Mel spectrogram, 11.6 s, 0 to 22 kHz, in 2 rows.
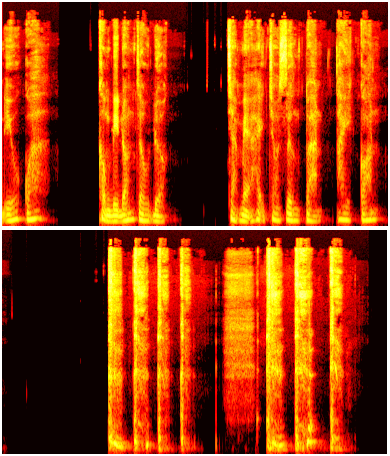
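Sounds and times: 
speech: 0:00.0 - 0:00.7, 0:01.5 - 0:02.5, 0:03.4 - 0:05.7, 0:10.3 - 0:10.6
gravely ill young man coughing: 0:07.4 - 0:08.7, 0:09.6 - 0:11.1.

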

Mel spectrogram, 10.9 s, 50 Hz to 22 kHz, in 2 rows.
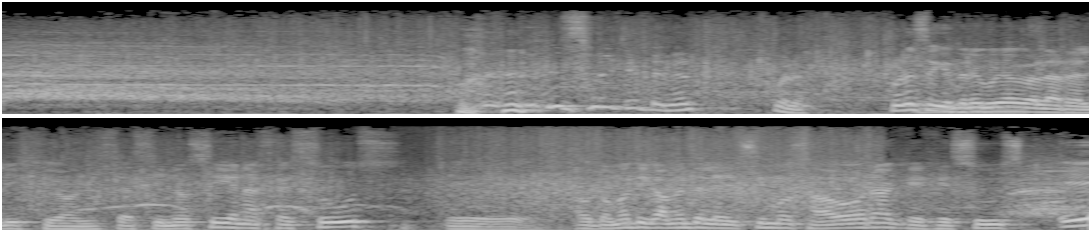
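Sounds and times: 
applause: 0:00.0 - 0:10.8
laughter: 0:02.0 - 0:06.4
speech: 0:02.3 - 0:10.8.

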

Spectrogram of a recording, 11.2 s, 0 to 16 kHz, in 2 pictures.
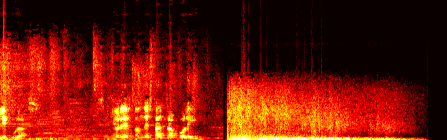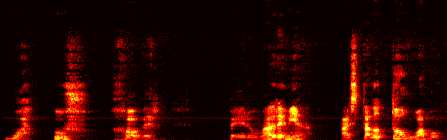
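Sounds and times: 
speech: 0:00.0 - 0:00.6, 0:01.4 - 0:02.7, 0:05.8 - 0:07.6, 0:08.5 - 0:11.1
explosion near an armoured vault: 0:02.8 - 0:05.4.

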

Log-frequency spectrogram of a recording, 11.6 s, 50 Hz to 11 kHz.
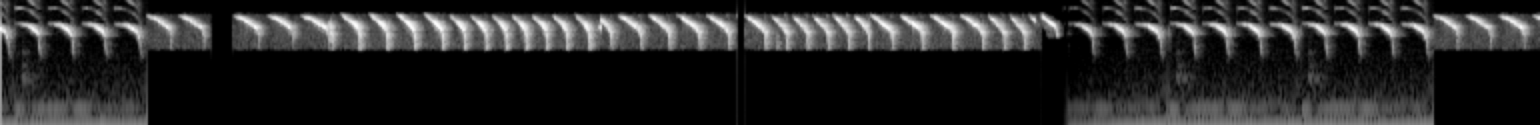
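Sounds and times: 
Timbrado Español breed canary song with trills and ticking notes: 0:00.0 - 0:11.5.

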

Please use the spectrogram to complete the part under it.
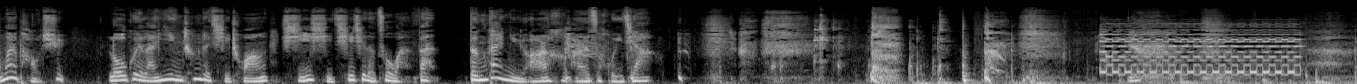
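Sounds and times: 
speech: 0:00.0 - 0:08.0
person clearing throat: 0:08.7 - 0:09.2, 0:09.8 - 0:10.2
person coughing: 0:08.7 - 0:09.2, 0:09.8 - 0:10.2
telephone ringing with an electronic trill for an incoming call: 0:11.0 - 0:13.2.

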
